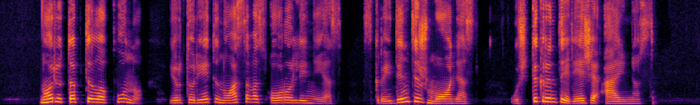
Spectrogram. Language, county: Lithuanian, Kaunas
